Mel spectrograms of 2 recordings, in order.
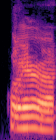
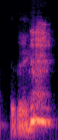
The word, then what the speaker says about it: Ere: Yeah, Sounds like I was pronouncing your name as Era, correctly. Yeah. Era, but it's Ere, right? Yeah. Yeah. Yeah. Ere.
